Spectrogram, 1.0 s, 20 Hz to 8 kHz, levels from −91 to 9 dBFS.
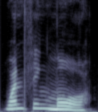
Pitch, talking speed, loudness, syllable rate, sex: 255 Hz, 185 wpm, -14 LUFS, 5.1 syllables/s, female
